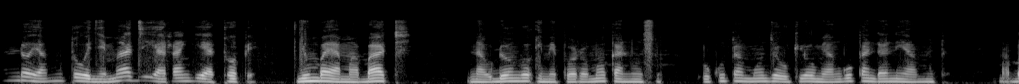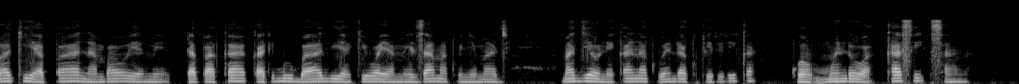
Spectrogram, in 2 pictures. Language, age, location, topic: Swahili, 18-24, Kisii, health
